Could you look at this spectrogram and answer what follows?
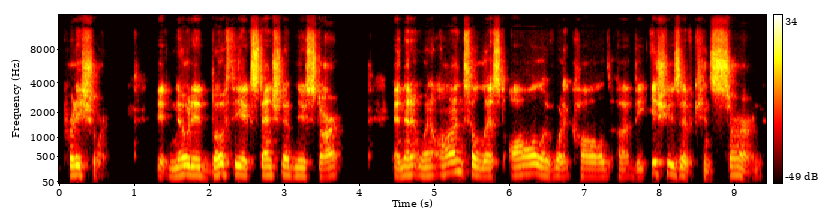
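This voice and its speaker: An American man with a mid-pitched, somewhat husky voice speaks as a policy analyst being interviewed. His delivery is measured and deliberate, breaking often for ums and short pauses as he lays out his commentary. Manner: halting, deliberate phrasing with frequent ums and pauses.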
